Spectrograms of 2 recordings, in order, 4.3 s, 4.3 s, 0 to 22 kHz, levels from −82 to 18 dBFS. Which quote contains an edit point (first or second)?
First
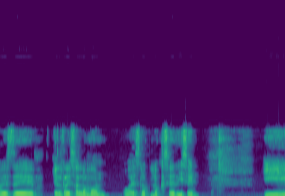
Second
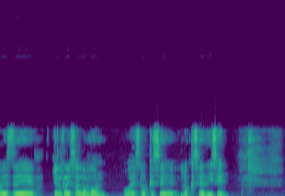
first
